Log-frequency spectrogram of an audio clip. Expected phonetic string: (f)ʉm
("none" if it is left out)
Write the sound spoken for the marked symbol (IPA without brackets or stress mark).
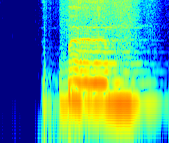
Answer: ɓ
